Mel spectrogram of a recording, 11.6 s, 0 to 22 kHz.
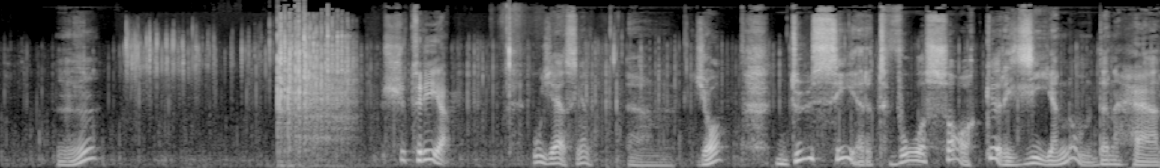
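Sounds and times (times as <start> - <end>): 
speech: 0.6 - 1.1, 3.9 - 4.6, 5.3 - 6.4, 7.0 - 11.5
dice rattling and tumbling across a hard surface: 1.2 - 3.9.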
